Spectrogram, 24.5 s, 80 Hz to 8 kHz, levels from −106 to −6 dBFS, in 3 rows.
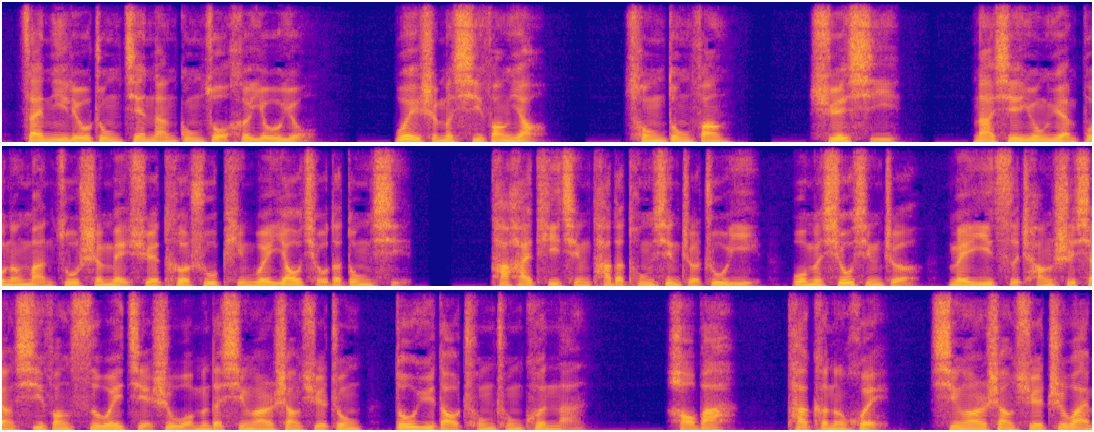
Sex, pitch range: male, 85-115 Hz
